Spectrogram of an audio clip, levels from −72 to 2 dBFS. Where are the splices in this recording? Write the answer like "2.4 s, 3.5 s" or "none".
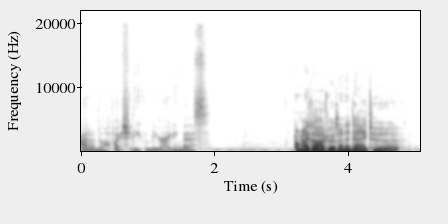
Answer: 2.5 s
